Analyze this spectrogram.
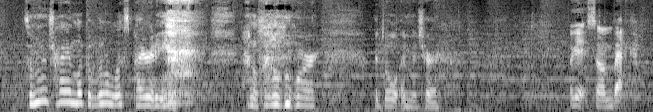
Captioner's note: laugh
